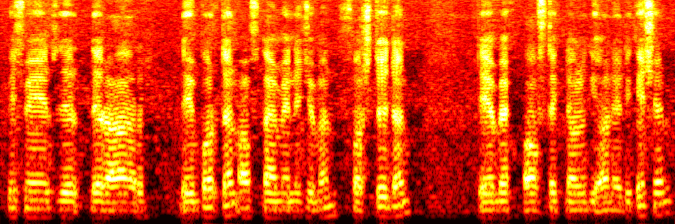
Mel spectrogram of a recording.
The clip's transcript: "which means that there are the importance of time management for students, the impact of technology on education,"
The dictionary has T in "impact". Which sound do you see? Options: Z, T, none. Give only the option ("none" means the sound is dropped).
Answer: none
